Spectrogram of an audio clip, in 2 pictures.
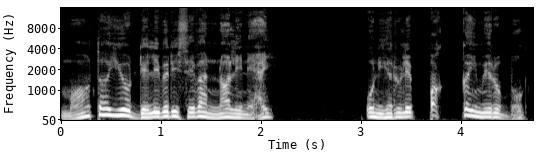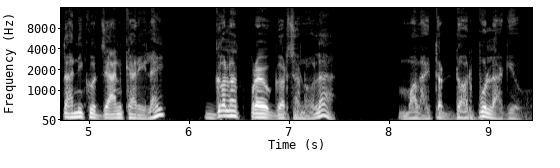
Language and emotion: Nepali, fearful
